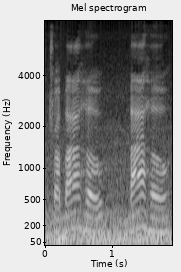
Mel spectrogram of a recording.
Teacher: a breathy sound that comes out of the back of your throat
